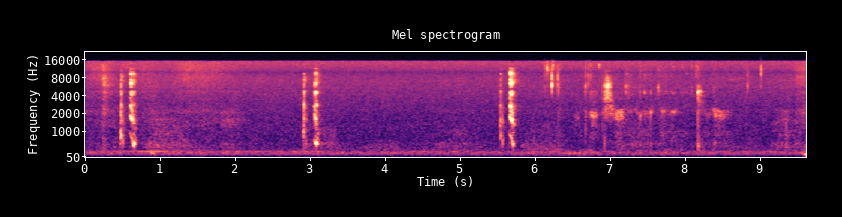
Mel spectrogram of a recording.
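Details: Infant boy's hiccups: soft, sharp hiccups every few seconds, about four in ten seconds, over a quiet room hum.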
